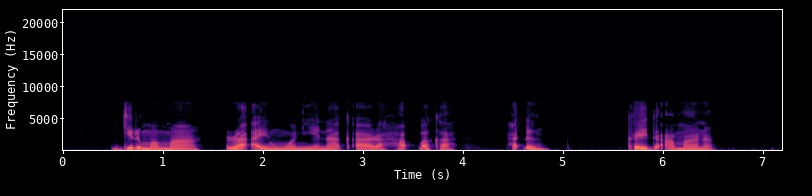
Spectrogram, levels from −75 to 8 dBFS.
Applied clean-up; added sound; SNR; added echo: none; none; none; none.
